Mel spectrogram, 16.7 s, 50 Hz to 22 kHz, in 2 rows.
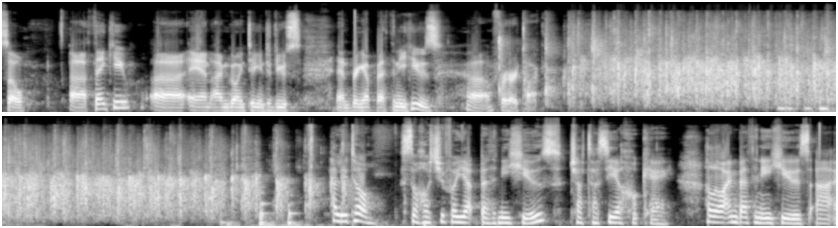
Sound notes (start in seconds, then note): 8.5 applause; 10.0 foreign language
